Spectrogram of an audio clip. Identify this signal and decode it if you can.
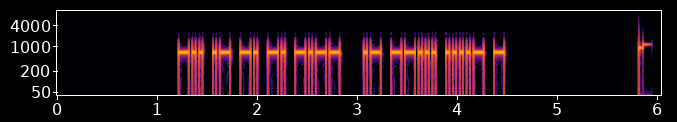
Morse code, heard as a keyed tone, about 34 wpm, 700 Hz. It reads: DANNY A74T
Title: CWT Exchange 35wpm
